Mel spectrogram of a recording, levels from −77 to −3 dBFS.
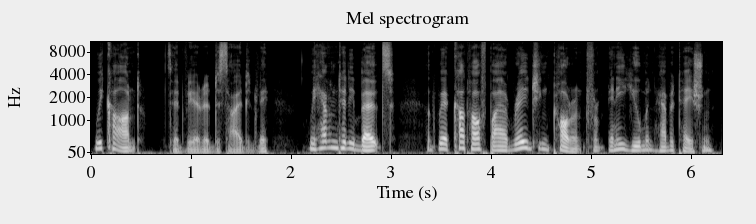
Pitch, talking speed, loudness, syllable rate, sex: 125 Hz, 200 wpm, -21 LUFS, 6.7 syllables/s, male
